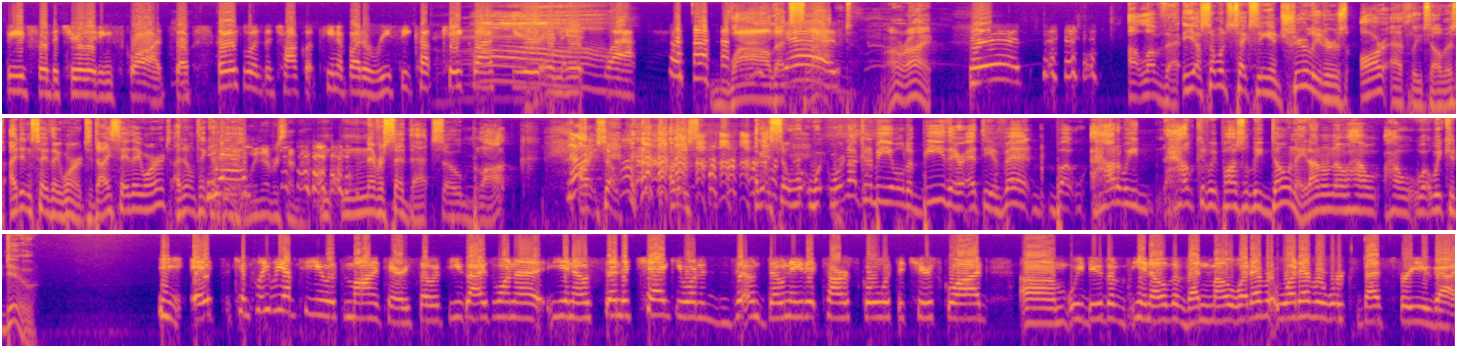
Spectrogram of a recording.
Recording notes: From Ohio called.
